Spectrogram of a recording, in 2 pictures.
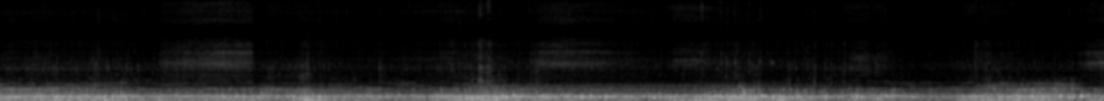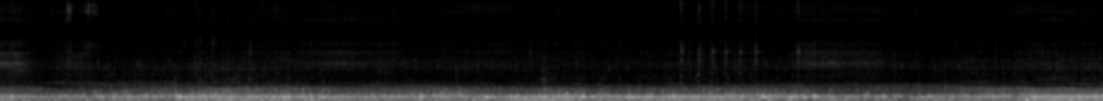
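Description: Muffled underwater sound recorded through a phone's waterproof dive case: a steady low water rumble, with short hissing flurries every few seconds.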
